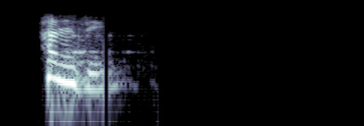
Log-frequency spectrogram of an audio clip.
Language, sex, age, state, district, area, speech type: Dogri, female, 30-45, Jammu and Kashmir, Jammu, urban, conversation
